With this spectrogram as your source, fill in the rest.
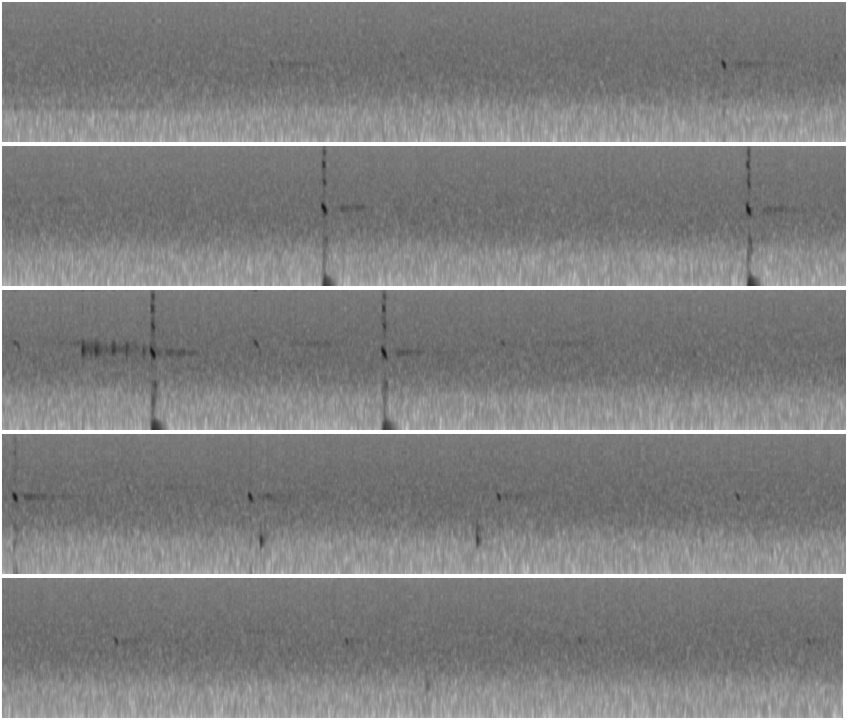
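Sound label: Barbastella barbastellus, bat; Diehl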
